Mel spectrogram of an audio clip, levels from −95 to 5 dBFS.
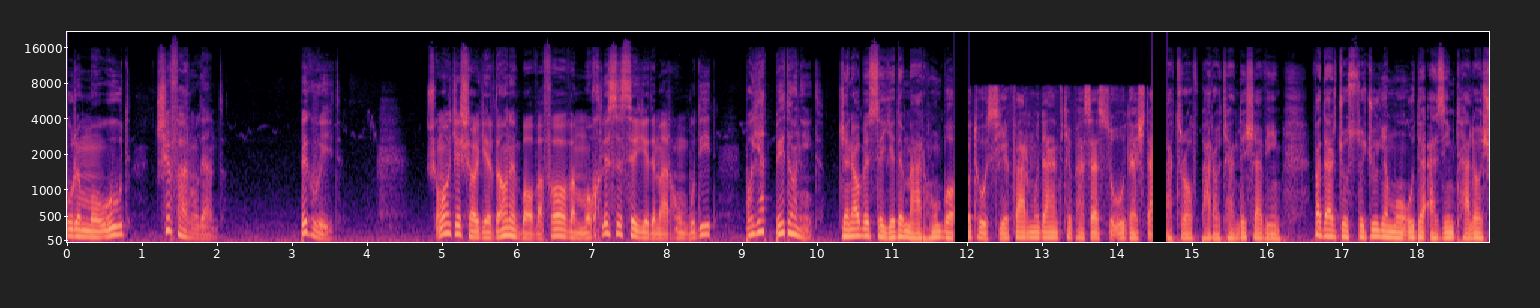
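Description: From 11.82 s to 14.66 s the input likely switched to a poorer device. After a 200 ms gap, speech loses everything above 7.6 kHz and gains faint background noise.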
